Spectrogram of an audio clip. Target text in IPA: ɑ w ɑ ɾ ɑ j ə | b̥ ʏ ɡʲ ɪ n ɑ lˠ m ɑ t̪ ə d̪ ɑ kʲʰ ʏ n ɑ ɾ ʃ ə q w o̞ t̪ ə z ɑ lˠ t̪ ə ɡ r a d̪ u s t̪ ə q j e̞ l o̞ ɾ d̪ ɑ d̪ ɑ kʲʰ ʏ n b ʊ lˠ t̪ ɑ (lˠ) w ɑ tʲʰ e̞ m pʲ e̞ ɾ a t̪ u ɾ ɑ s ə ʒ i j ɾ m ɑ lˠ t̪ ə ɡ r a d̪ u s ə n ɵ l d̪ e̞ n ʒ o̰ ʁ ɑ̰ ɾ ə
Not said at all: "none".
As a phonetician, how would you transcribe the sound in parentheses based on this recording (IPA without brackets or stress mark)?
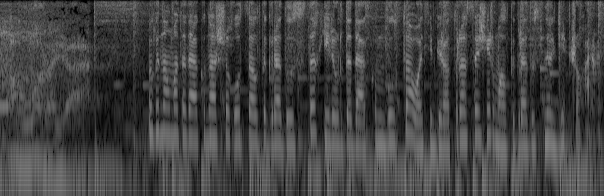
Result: none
